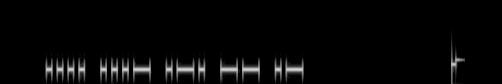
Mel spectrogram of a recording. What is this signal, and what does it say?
Morse code, heard as a keyed tone, about 22 wpm, 700 Hz. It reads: HVRMA
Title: Code Groups - 5 Letters - 22wpm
